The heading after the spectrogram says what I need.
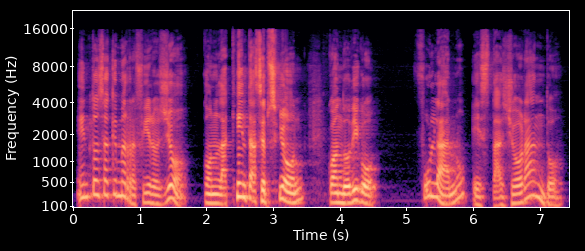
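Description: A man delivers argumentative commentary straight to camera. He speaks slowly and with a sarcastic, mocking bite. His pitch rises and falls expressively as he presses his point. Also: sing-song. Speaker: video commentator.

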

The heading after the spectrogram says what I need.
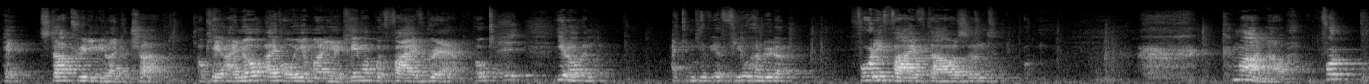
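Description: A cornered man who owes money talks defensively and pleads, acted by a man on stage. His voice sits slightly high. He is recorded from a distance in a very echoey space, with faint hiss behind him. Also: measured pace, pauses often, fairly bright tone. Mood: pleading. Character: anxious indebted man on the phone, then curt. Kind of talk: stage play acting. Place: stage performance.

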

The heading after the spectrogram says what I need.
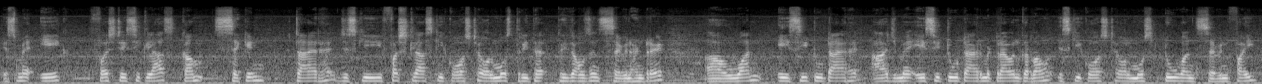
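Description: A young man in his twenties gives an upbeat travel vlog, holding the phone at arm's length and reeling off figures. His voice sits fairly high. Station and train noise come through clearly behind him. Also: level tone, moderate pace. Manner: upbeat, explanatory, rattles off numbers and facts. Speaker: travel vlogger. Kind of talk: casual travel vlog narration. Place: railway platform and inside a train coach. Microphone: phone camera at arm's length. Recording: noisy station phone recording.

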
